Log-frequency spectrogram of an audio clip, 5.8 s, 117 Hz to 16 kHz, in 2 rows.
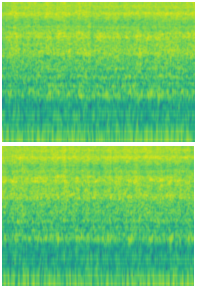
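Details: Ford Falcon XC GXL's restored 351 V8, warm with thermostat open, while idle is adjusted: a deep, even burble at a slightly fast idle with no misses, knocks or ticks. Normal idle.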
